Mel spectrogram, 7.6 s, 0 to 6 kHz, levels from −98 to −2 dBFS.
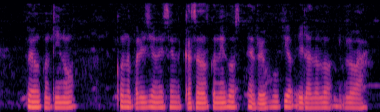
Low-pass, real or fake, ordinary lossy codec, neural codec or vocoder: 5.4 kHz; fake; AAC, 32 kbps; codec, 16 kHz, 16 kbps, FreqCodec, larger model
